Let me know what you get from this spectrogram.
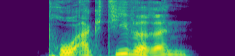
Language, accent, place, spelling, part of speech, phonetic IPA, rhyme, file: German, Germany, Berlin, proaktiveren, adjective, [pʁoʔakˈtiːvəʁən], -iːvəʁən, De-proaktiveren.ogg
- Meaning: inflection of proaktiv: 1. strong genitive masculine/neuter singular comparative degree 2. weak/mixed genitive/dative all-gender singular comparative degree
